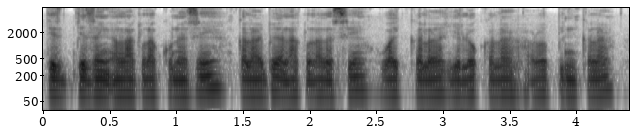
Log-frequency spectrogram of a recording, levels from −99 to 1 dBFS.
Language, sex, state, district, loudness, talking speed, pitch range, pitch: Nagamese, male, Nagaland, Kohima, -19 LUFS, 230 wpm, 80-95 Hz, 85 Hz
